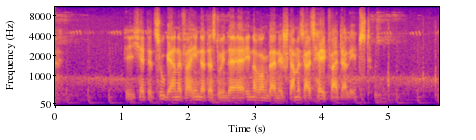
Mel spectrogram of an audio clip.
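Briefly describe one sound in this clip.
A man speaks firmly and close by.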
